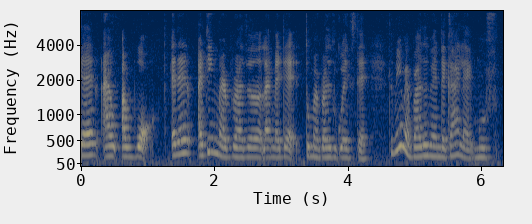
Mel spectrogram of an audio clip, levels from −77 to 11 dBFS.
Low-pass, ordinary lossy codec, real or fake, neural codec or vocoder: none; none; real; none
